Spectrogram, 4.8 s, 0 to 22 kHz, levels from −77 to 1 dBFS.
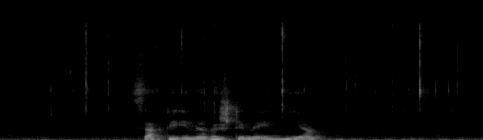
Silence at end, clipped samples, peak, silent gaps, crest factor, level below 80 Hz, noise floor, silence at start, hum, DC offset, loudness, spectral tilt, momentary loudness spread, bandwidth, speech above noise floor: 0 s; under 0.1%; -22 dBFS; none; 22 dB; -64 dBFS; -61 dBFS; 0 s; none; under 0.1%; -42 LUFS; -6 dB/octave; 23 LU; 19 kHz; 21 dB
